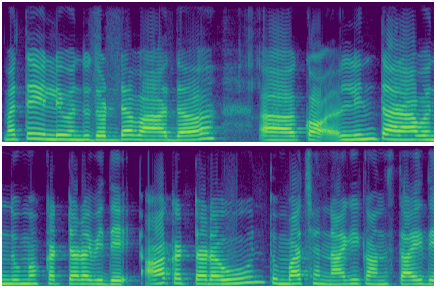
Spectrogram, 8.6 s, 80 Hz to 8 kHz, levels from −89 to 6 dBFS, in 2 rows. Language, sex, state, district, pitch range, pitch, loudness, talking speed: Kannada, female, Karnataka, Belgaum, 225-255 Hz, 235 Hz, -12 LUFS, 110 wpm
